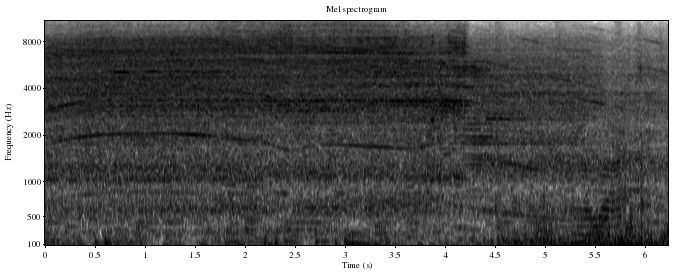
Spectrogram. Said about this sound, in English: Young Dobbs is on the chop saw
